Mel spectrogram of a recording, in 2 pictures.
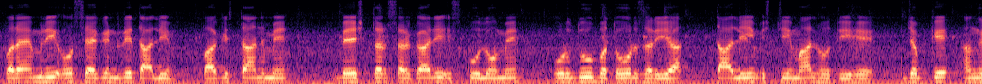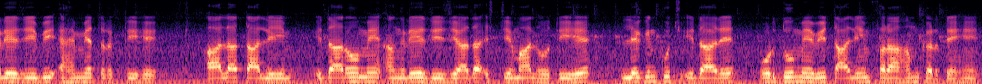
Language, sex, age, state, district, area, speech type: Urdu, male, 18-30, Delhi, Central Delhi, urban, spontaneous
